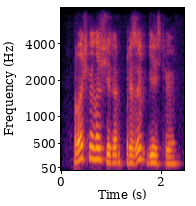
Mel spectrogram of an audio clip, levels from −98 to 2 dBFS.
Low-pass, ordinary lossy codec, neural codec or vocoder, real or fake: 7.2 kHz; Opus, 24 kbps; codec, 44.1 kHz, 2.6 kbps, DAC; fake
